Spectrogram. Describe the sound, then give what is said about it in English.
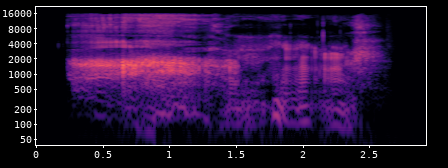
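A voice imitates a chipmunk's yawn: one drawn-out, groaning yawn of about two seconds, rising and then trailing off into a squeaky, wavering finish. Moderately loud, with no other sounds. “You know, if you put your ear up to the snow right now, you can hear little animals start to yawn a little. You might hear a chipmunk do a...”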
